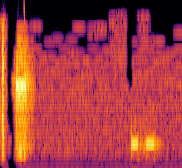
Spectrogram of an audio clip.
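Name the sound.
telephone dialing tones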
